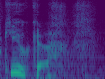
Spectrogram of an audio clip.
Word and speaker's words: Keuka: It's Keuka.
